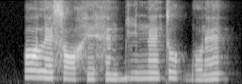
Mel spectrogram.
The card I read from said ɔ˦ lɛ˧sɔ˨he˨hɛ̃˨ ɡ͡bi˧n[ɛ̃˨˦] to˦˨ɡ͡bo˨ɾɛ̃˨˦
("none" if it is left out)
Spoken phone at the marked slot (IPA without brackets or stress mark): ɛ̃˦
